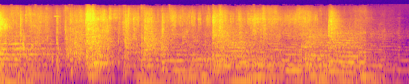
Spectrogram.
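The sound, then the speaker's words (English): A punch lands with a hard thud as Max punches Papagallo in the face, followed by Papagallo tumbling to the ground clutching his wounded hip, with several dull impacts over a loud, dense wash of soundtrack noise. “Max punches Papagallo in the face and he tumbles to the ground, clutching his wounded hip.”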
